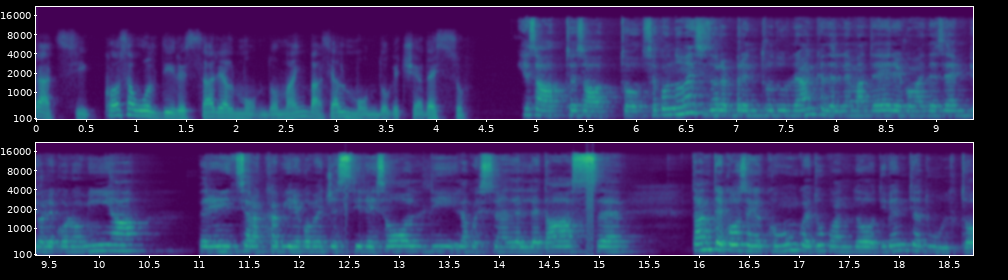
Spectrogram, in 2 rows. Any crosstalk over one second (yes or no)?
no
